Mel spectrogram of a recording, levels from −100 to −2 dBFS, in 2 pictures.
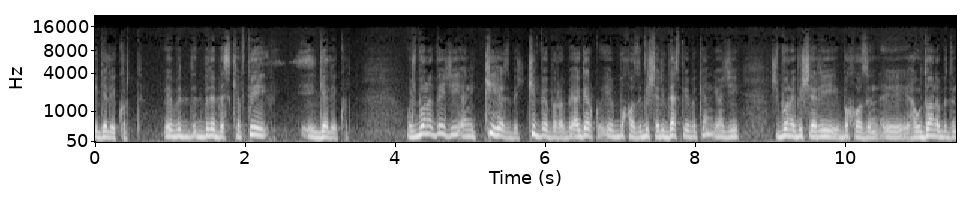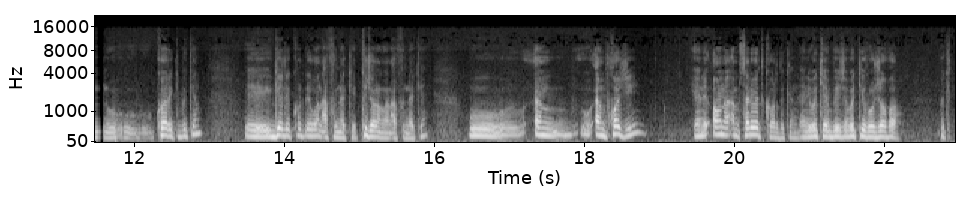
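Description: Repeated packet loss (robotic sound) runs from 11.49 to 11.87 s. Audio went missing in four separate holes within that 0.38 s. The receiver filled each hole by extending the last stretch of sound, covering about 140 ms in total, and left another 60 ms as silence. The longest hole was 110 ms. Because about 37% of the span is concealment, it sounds choppy, with pieces dropping out.

A call bitrate drop follows at 12.03 s and lasts until 17.75 s. The sender's bandwidth estimate fell, so the encoder was forced to spend far fewer bits. The change in quality fits a fall from 128 kbps to about 24 kbps, held at its lowest for about 3.7 s. At that rate the coding turns coarse and the upper frequencies are trimmed, so the audio sounds rough, watery and muffled until quality returns near 17.75 s.

A jitter buffer speed-up occurs inside that degraded stretch, from 14.74 to 15.99 s. The receive buffer was holding more audio than its target. 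To shrink the delay, it repeatedly cut out short pitch-period-sized slices, removing roughly a tenth of a second in all. The sound plays at about 108% speed without any change in pitch, so this passage comes across as slightly hurried and rushed.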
